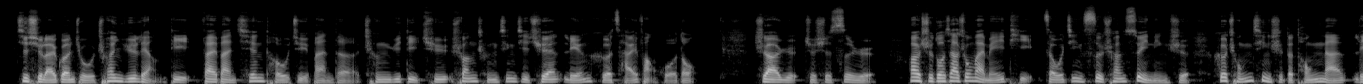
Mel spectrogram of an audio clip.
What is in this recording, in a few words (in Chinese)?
新闻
